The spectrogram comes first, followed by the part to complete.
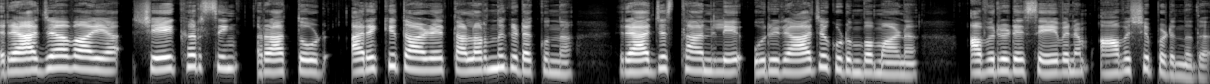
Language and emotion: Malayalam, neutral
